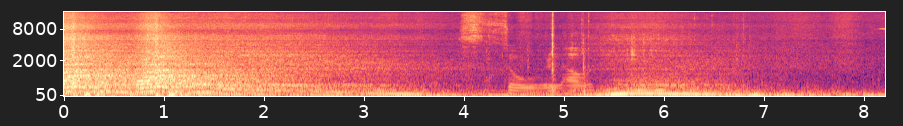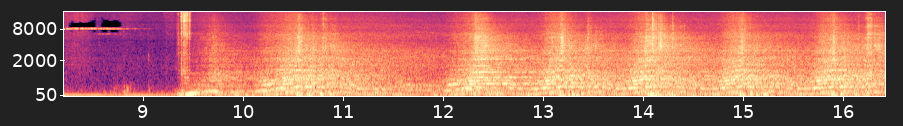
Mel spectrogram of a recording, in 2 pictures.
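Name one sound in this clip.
A car engine revs hard, its pitch rising and falling as the gears change.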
